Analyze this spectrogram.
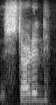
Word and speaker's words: started: quick question on started the T sounds like a d yeah so the the T at the end of the word hang is is what's called a flap t Okay so there there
